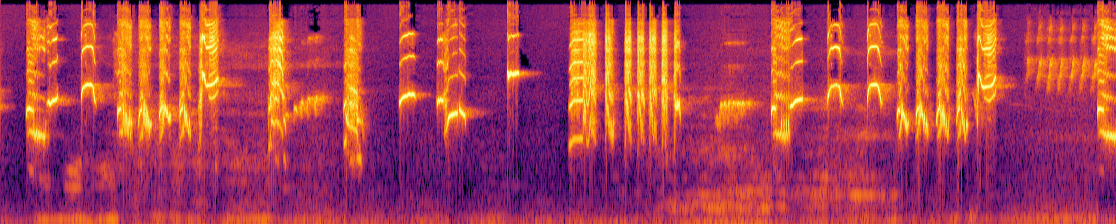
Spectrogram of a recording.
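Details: Oriental magpie-robin in full song with rough, sharp fill phrases, used to provoke rival contest birds: rapid bursts of high whistled and chattering notes, tight trills and sweeping slurs, repeated in quick clusters with short pauses, faint low hum beneath.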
